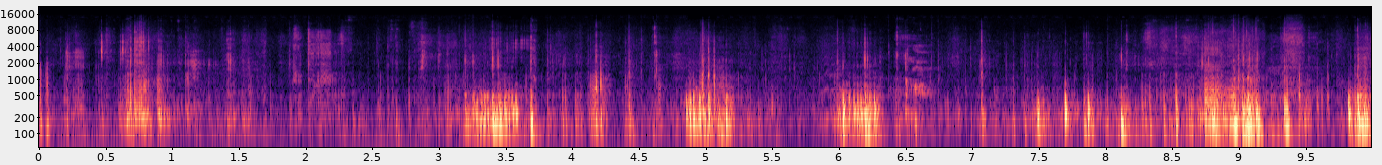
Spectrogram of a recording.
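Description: Irregular knocks and thumps with sharp clicks as a Jaguar XK8's rear seat base and seat belts are handled and worked into place under the backrest.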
